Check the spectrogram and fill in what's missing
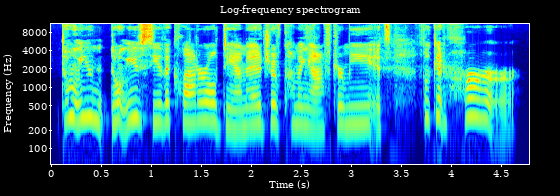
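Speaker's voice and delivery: high whiny mock, slowing on look at her; mock arrogant Johnny. Podcaster imitating Johnny's self-pity, high and whiny. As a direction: sneer it like a smug reality star. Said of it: "just this whole, like".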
